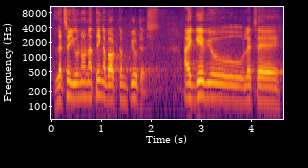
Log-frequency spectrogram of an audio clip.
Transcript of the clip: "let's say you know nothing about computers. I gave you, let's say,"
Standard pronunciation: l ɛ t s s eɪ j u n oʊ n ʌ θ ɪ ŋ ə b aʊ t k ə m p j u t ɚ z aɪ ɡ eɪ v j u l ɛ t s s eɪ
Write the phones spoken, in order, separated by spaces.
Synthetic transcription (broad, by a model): l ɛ t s s eɪ j u n oʊ n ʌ t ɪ ŋ ə b aʊ t k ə m p j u t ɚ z aɪ ɡ eɪ v j u l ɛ t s s eɪ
